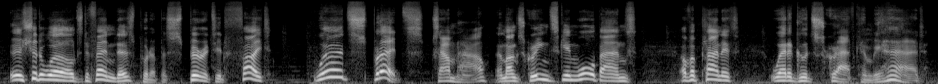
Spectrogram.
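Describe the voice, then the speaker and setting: Theatrical man narrating lore, higher-pitched, swooping intonation. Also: a little mellow. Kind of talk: scripted lore narration of a fantasy war game. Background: music.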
